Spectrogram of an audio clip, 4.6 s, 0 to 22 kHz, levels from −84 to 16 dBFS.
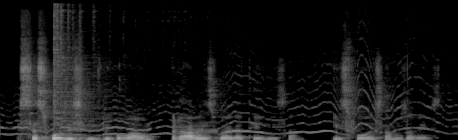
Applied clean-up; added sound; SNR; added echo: classical method spectral subtraction.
